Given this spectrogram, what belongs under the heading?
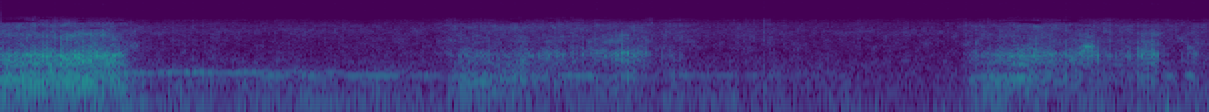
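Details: Very loud snoring, low and rumbling, with a faint nasal whistle between breaths, possibly from a sleeping dog.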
